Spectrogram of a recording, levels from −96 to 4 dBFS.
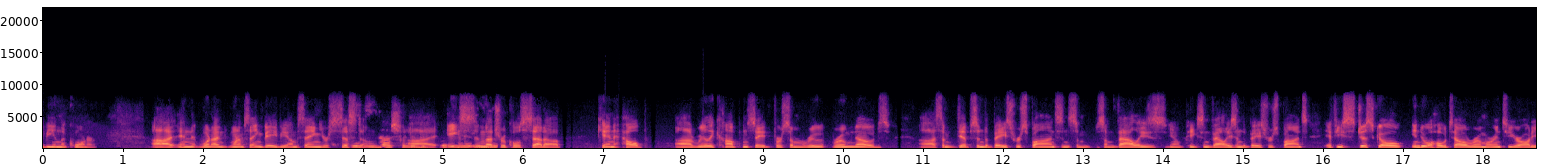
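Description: Speech over a call, with four kinds of problem. First there's echo leak: a quiet copy of the far end's voice trailing about 191 ms behind, at 1.17–1.27 s, 1.84–1.94 s, 2.51–2.57 s and 3.94–4.15 s, sitting about 35, 25, 30 and 30 dB under the speech. That's likely the loudspeaker side's echo canceller letting some of its mic pickup back through. Then there's speech suppressed in double talk, where the voice ducks or drops out in chunks while both ends overlap. It happens at 3.53–4.32 s (dipping around 25 dB at worst), 4.83–5.19 s (around 20 dB), 5.41–5.47 s (only around 5 dB) and 5.70–5.89 s (around 20 dB). The canceller likely couldn't tell its own talker from the echo and turned both down. From 6.39 to 8.79 s you get repeated packet loss with that robotic, choppy sound. About ten short holes, the longest 44 ms, were each patched by stretching the previous sound, covering roughly a tenth of that span. 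Finally, at 10.68–10.75 s there's a short concealed packet loss: about 40 ms never arrived in time, and the fill-in from the preceding sound gives a brief smear before the real audio blends back in.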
